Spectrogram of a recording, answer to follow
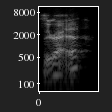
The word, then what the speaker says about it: Zariah: Is that correct, Zaria? Sorry, how do you pronounce it? It's Mariah with a Z, Zariah.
